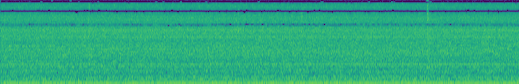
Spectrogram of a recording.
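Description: A small motor running steadily: a low hum under an even hiss.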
